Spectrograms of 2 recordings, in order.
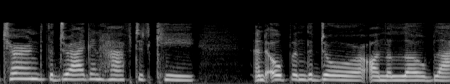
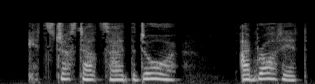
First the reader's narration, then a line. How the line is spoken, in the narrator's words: she replied, still whispering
